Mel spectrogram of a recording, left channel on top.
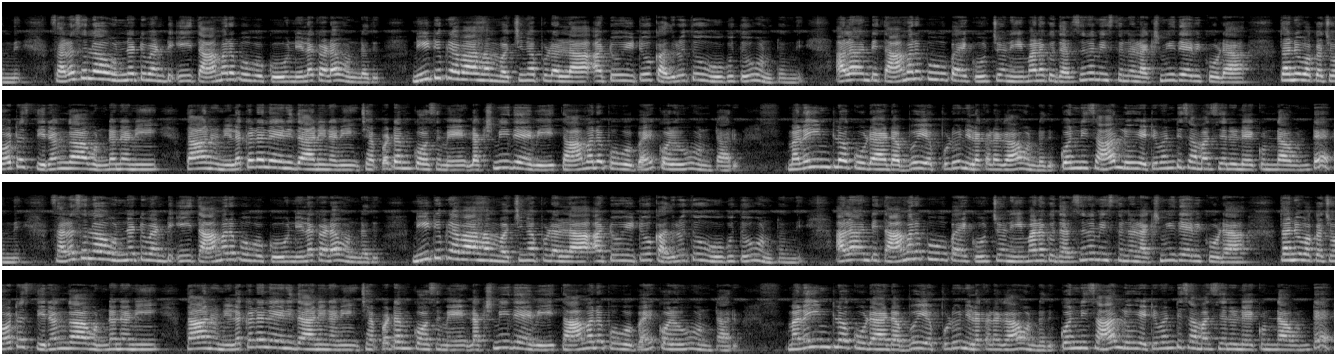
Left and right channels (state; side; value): normal; both; correlation 0.73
